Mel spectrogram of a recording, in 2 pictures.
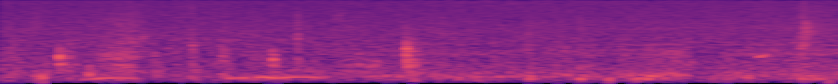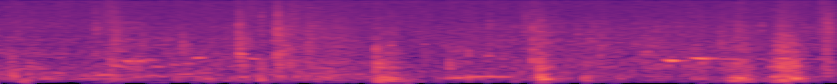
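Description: Near silence: faint outdoor ambience with a few soft, low, short calls and scattered light clicks.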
